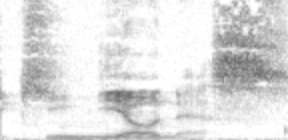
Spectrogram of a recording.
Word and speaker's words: Quiñones: But the little squiggly on the N is an Ñe, so it's pronounced kind of how it sounds. So it'd be Quiñones.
